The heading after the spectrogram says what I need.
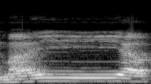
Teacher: nun mati bertemu dengan Ya maka hukum bacaannya adalah Idam bunah cara membacanya berdengung duadua ketukan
